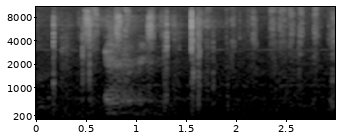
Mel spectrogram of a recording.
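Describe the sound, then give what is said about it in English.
A pen scratches across a sheet of paper in a string of quick, uneven strokes, fairly quiet, with short pauses between bursts of writing. “And every time God shows up, you just write down what happened.”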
